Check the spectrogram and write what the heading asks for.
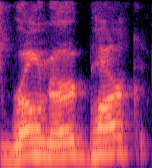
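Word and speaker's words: Rohnert Park: I also it's Ronard Park. It's the T is actually pronounced like a D out here. I don't know if that's just how people pronounce it out here or not.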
